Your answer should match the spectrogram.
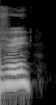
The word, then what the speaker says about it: Vøge: Der, det er simpelthen, det udtales som et F. – Nå, okay. Ikke Lasse Føge.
